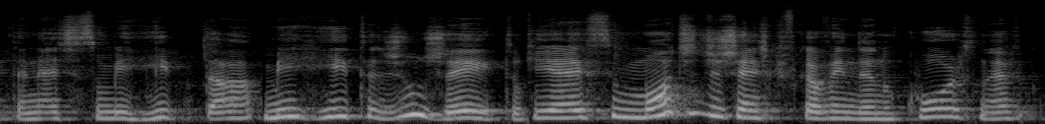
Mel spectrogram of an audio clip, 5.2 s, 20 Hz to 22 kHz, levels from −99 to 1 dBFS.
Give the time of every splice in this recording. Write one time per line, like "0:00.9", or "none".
0:01.3
0:02.6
